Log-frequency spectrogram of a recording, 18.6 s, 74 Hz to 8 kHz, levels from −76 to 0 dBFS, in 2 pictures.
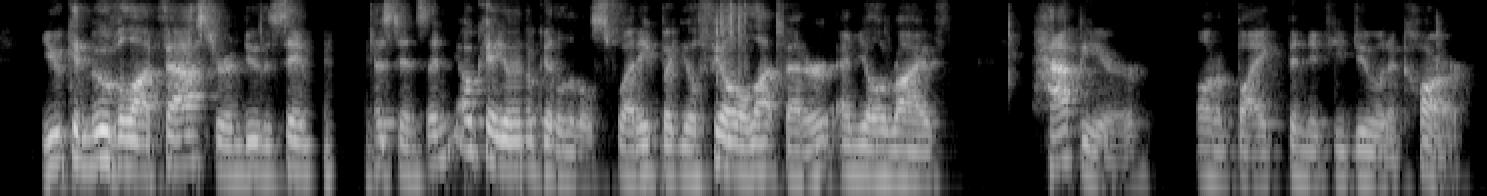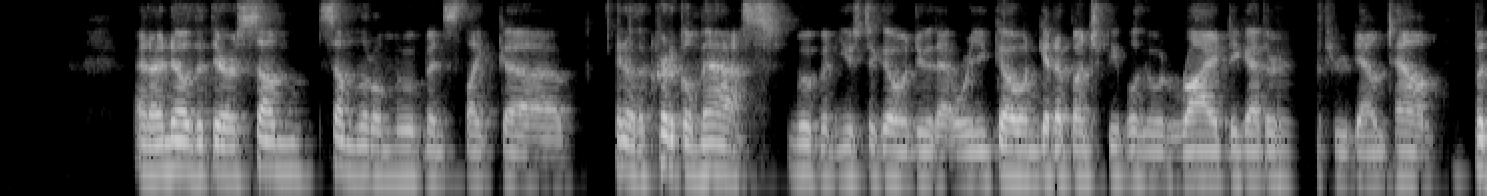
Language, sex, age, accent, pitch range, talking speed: English, male, 30-49, American, 110-130 Hz, 250 wpm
